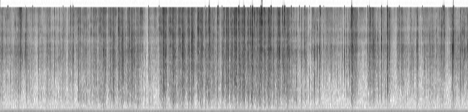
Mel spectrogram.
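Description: Fingertips squeeze, crinkle and rub a small white silica gel desiccant sachet filled with silica beads. This produces a dense, bright crackling with irregular bursts of tiny clicks and rustles over a steady low hum.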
